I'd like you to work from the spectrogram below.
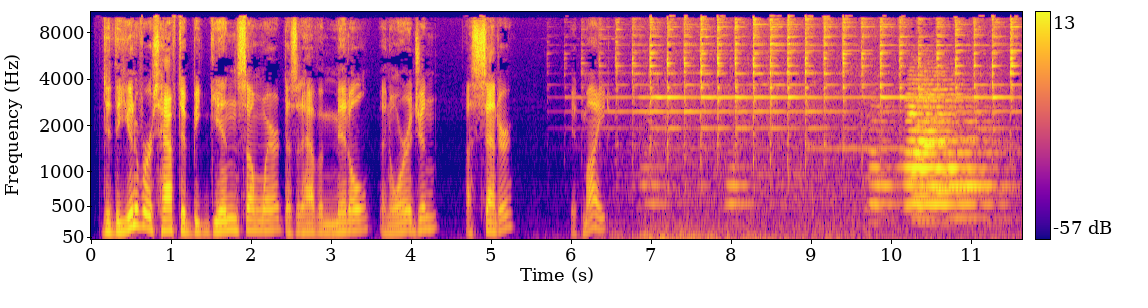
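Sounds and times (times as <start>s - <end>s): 
speech: 0.2s - 5.4s, 6.0s - 7.1s
train rolling past a railroad crossing in Philo Illinois: 5.8s - 11.6s
train horn blaring: 6.8s - 8.6s, 9.6s - 11.6s.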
